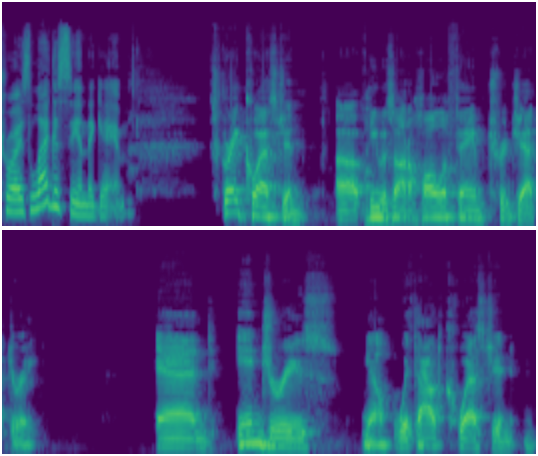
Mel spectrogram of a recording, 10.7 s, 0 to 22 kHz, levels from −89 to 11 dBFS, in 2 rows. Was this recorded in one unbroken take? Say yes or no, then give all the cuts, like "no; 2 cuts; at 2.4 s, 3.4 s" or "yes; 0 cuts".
no; 2 cuts; at 3.6 s, 9.3 s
